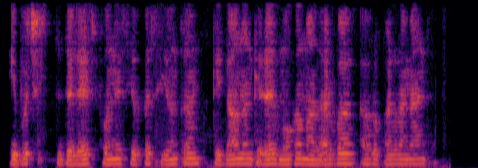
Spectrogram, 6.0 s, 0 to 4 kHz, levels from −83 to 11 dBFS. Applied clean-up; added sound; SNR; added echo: neural mask model DeepFilterNet 3.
